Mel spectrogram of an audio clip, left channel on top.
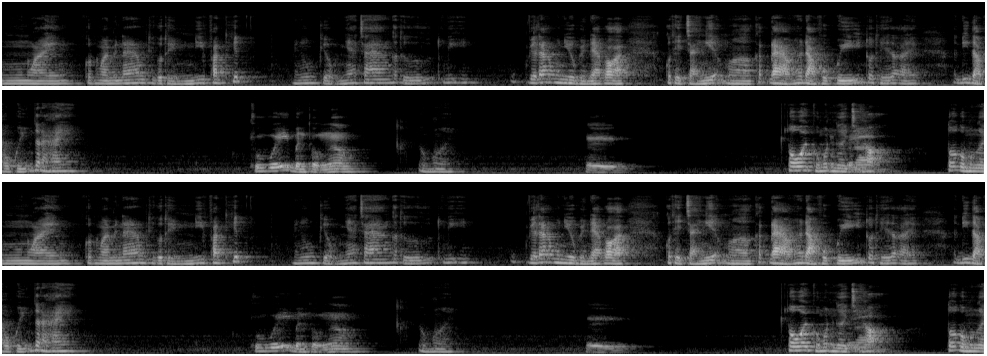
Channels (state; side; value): normal; both; correlation 0.77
